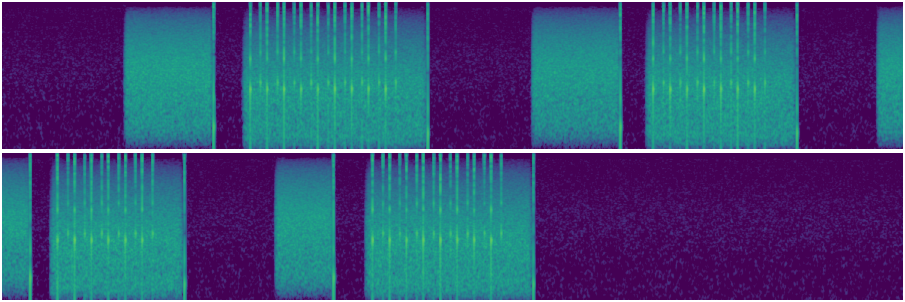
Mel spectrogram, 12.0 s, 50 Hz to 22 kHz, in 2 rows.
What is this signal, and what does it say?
Pulse dialling, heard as a rotary dial, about 9 pulses a second. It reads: 9 7 6 8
